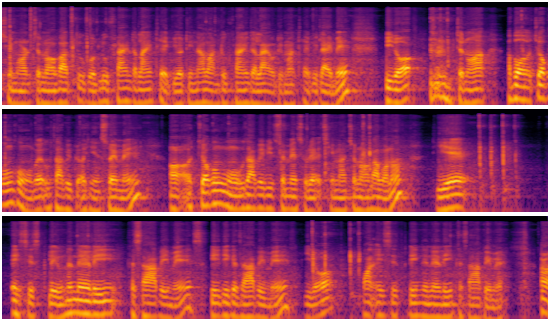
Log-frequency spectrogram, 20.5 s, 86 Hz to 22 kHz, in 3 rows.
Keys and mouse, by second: 0.6 ctrl+r, 2.5 click, 3.2-3.8 middle drag, 5.2 KP_1, 6.5 shift+middle click, 7.2-7.8 middle drag, 8.8 middle click, 9.4 middle click, 10.4 alt+click, 11.2 KP_7, 12.8 s, 13.0 x, 14.5 click, 17.5 s, 17.9 y, 19.2 click, 19.6-20.3 middle drag.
